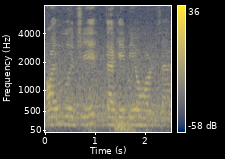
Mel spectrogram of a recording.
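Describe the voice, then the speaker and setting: A woman's voice: fairly low pitch, completely flat delivery, moderate pace. A woman chatting casually as she reacts to videos, tossing out short, slangy, joking remarks. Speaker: reaction streamer watching scary videos. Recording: heavy background noise.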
